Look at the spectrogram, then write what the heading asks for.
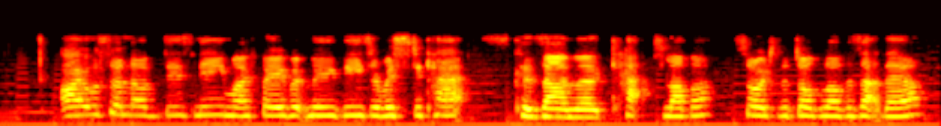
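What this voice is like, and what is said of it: Essex English accent. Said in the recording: “I'm from Essex... get my accent picked on”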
